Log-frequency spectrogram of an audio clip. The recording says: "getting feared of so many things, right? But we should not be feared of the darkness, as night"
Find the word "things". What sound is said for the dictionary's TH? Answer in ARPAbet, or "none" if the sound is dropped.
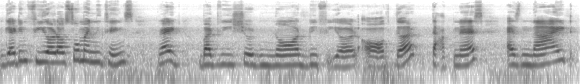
T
